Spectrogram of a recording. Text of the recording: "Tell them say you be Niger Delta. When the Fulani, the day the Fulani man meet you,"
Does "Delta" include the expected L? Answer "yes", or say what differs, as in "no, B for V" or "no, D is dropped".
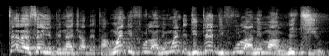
no, L is dropped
